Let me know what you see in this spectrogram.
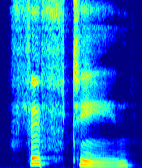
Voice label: "fifteen", English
